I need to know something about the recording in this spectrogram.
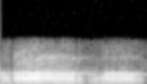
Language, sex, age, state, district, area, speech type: Assamese, male, 60+, Assam, Lakhimpur, urban, conversation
